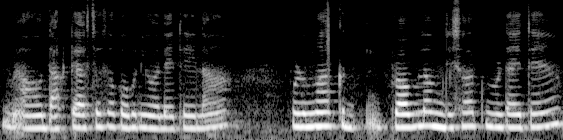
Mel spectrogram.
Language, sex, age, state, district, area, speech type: Goan Konkani, female, 18-30, Goa, Salcete, rural, spontaneous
